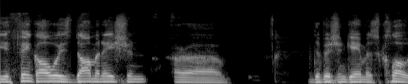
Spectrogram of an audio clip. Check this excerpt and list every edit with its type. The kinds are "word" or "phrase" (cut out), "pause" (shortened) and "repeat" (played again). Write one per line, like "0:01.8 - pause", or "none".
0:03.1 - word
